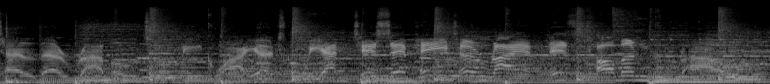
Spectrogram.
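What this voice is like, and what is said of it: Very deep low voice. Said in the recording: “Get ready for the really deep voice.”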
